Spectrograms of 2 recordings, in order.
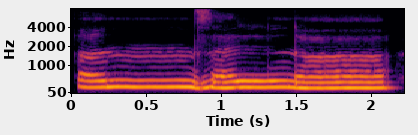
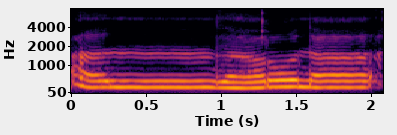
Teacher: زا کو سختی سے پڑھنا ہے کیونکہ زا اور ذال میں یہی فرق ہوتا ہے۔ زا کو ذرا سختی کے ساتھ پڑھا جاتا ہے اور ذال کو نرم آواز میں پڑھا جاتا ہے، نرم صورت میں۔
